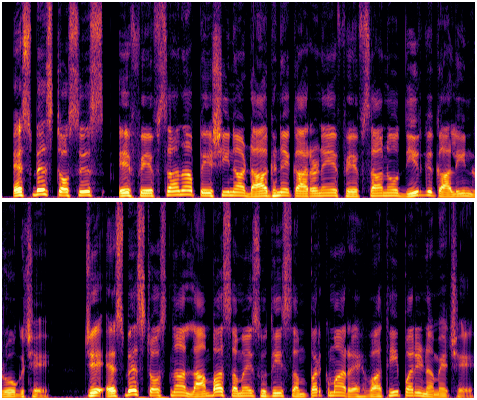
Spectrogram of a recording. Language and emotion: Gujarati, neutral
